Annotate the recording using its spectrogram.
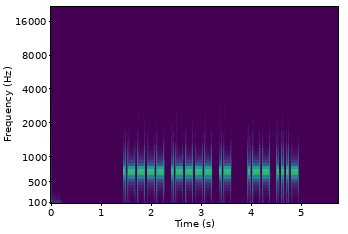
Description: Morse code, heard as a keyed tone, about 25 wpm, 700 Hz. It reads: 11A WV
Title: Field Day Exchanges Encore - 25wpm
